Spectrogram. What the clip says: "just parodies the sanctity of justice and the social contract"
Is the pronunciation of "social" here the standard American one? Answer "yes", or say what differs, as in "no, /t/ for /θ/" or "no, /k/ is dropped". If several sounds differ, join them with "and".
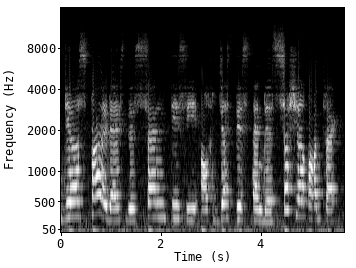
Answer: yes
